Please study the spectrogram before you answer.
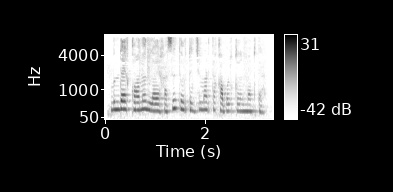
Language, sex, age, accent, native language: Uzbek, female, under 19, Andijon, Uzbek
